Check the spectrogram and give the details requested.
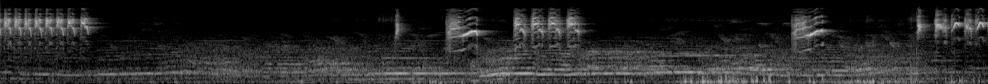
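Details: Crimson sunbird calling rivals, repeating short, very high rapid trills and sharp descending notes in bursts every second or two, with a faint low tonal hum and soft rumbling in the background.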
